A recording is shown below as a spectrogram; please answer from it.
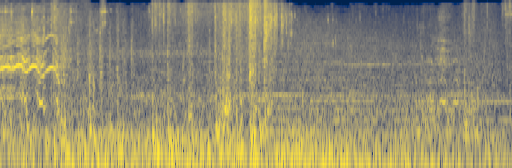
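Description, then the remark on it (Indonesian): A horse whinnies loudly at the start, followed by a steady, rapid clatter of hooves as a rider spurs it into a gallop to chase a thief, with no talking. “Tanpa pikir panjang, ia raih tali kekang kuda dan memacunya, mengejar si pencuri.”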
